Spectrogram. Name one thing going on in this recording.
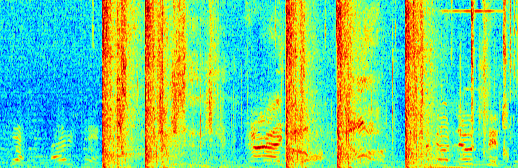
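Pistol shots ring out sharply, several in quick succession.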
